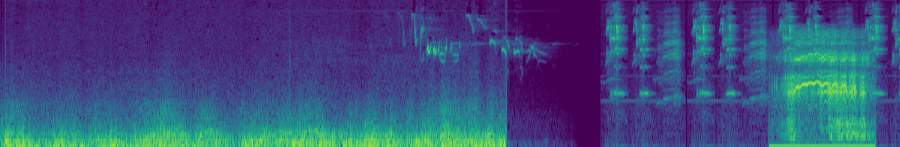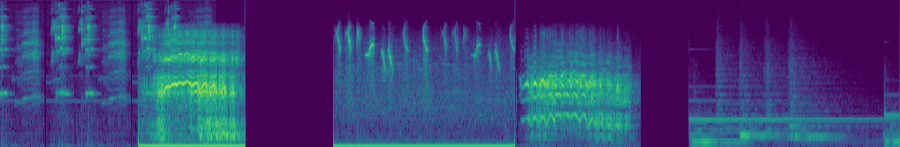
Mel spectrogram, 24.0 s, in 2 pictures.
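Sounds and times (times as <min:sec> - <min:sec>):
repeating high chirp: 0:08.0 - 0:11.0, 0:11.6 - 0:14.2
horse whinnying: 0:10.3 - 0:11.7, 0:13.9 - 0:15.3, 0:19.0 - 0:20.6.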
